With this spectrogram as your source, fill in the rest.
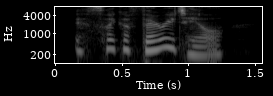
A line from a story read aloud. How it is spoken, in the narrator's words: she sighed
